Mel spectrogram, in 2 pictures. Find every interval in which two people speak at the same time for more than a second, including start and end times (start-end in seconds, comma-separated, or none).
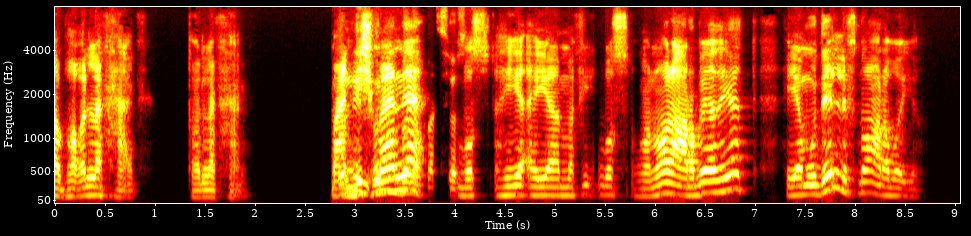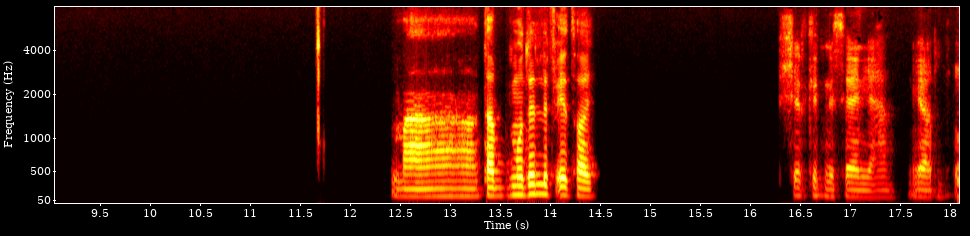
2.8-4.3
